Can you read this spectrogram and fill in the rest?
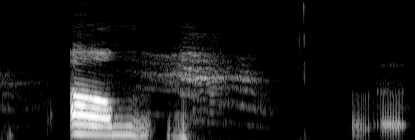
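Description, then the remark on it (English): Two pet cat brothers screech in a fight: one loud, harsh, wavering yowl of about half a second that trails off into lower, ragged cries, then brief fainter sounds after a pause. “there's loud cat screaming.”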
